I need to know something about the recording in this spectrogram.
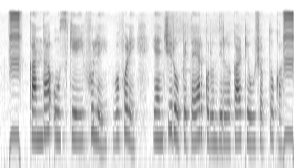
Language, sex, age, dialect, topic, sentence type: Marathi, female, 41-45, Northern Konkan, agriculture, question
